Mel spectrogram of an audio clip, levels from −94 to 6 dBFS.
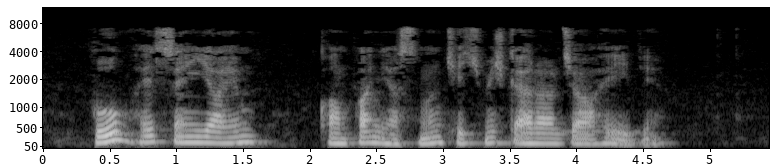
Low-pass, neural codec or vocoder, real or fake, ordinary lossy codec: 7.2 kHz; none; real; MP3, 32 kbps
